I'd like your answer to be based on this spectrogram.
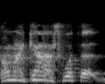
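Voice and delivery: high-pitched mock astonishment; imitated shock. Pat walking in on the caged man, imitated shock. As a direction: react as the stunned counselor, voice jumping up. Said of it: "Pat's like".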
